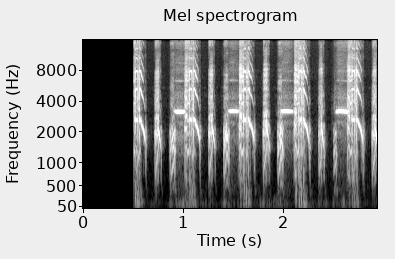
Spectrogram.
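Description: A grey francolin gives loud, harsh, squawking notes in a fast, rhythmic run, roughly two notes every half second, with brief clear whistles between them.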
